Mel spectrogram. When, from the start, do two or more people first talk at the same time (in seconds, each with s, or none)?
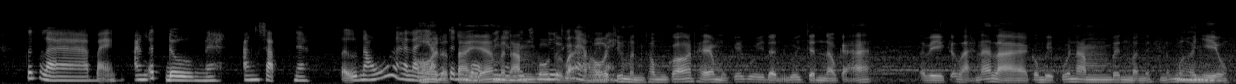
4.2 s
